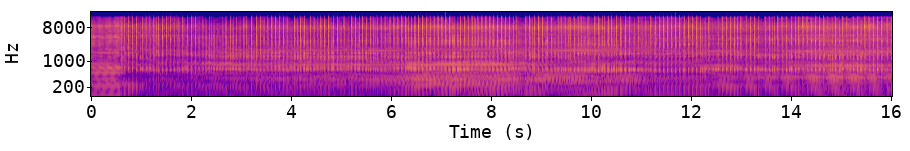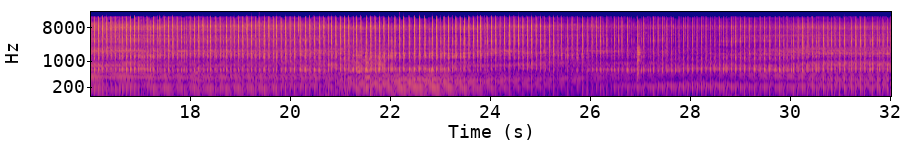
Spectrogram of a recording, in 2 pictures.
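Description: Small air-cooled Minarelli two-stroke engine of a Macal Junior minibike running close by, its revs rising and falling, loudest between about six and sixteen seconds in.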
